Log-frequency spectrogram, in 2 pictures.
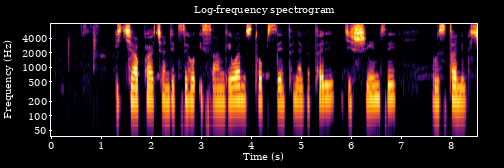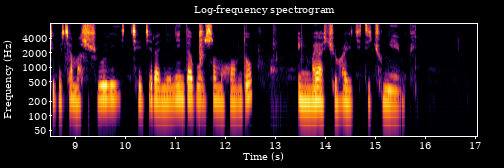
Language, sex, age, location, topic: Kinyarwanda, female, 18-24, Nyagatare, health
